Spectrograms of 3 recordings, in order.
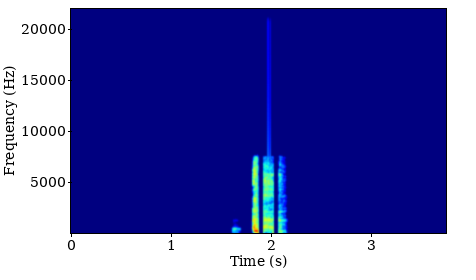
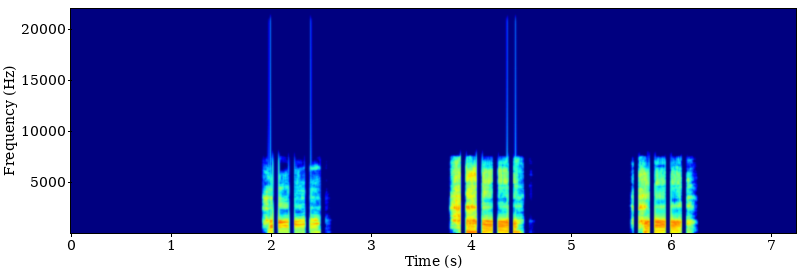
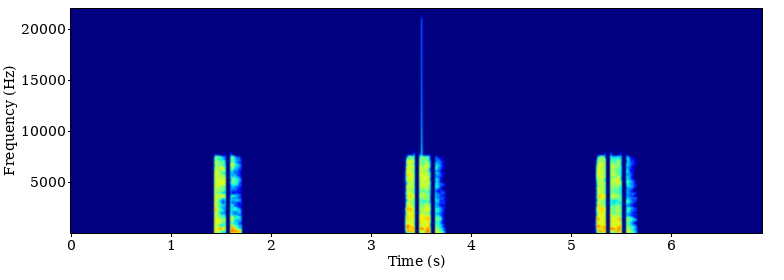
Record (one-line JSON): {"cough_length": "3.8 s", "cough_amplitude": 27865, "cough_signal_mean_std_ratio": 0.12, "exhalation_length": "7.3 s", "exhalation_amplitude": 31423, "exhalation_signal_mean_std_ratio": 0.3, "three_cough_length": "6.9 s", "three_cough_amplitude": 32768, "three_cough_signal_mean_std_ratio": 0.22, "survey_phase": "beta (2021-08-13 to 2022-03-07)", "age": "45-64", "gender": "Male", "wearing_mask": "No", "symptom_none": true, "smoker_status": "Never smoked", "respiratory_condition_asthma": false, "respiratory_condition_other": false, "recruitment_source": "REACT", "submission_delay": "1 day", "covid_test_result": "Negative", "covid_test_method": "RT-qPCR", "influenza_a_test_result": "Negative", "influenza_b_test_result": "Negative"}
